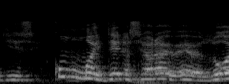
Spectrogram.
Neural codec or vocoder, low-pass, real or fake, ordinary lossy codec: none; none; real; none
